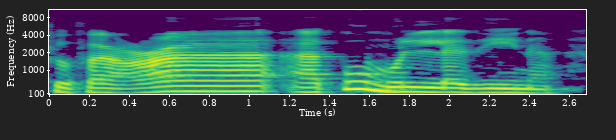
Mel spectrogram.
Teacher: جب یہ عین کے بعد الف آ رہا ہے، اس کو 4 حرکت کھینچے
